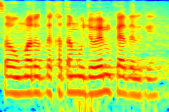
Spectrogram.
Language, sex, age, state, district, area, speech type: Maithili, male, 18-30, Bihar, Purnia, urban, spontaneous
